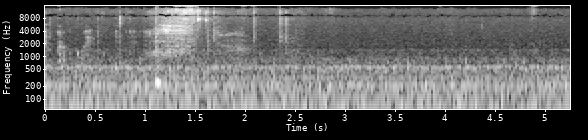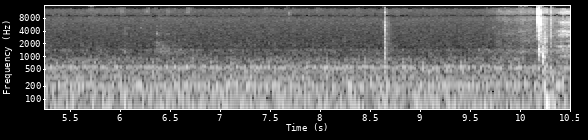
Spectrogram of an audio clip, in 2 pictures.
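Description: Steady low rumble and hum of an idling car, heard inside the cabin. A brief rustle comes about a second in, and a single faint click near the end.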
